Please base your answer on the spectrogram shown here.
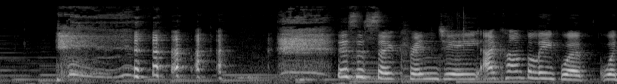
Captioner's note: laughter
